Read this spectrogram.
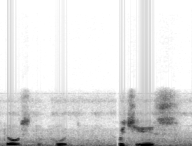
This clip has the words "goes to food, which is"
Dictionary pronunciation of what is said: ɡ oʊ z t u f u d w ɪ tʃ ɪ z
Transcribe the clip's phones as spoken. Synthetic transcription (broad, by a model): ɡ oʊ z t u p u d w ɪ tʃ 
